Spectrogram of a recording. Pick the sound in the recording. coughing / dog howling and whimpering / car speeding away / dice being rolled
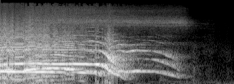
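dog howling and whimpering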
